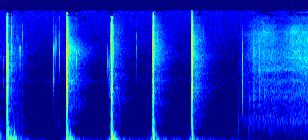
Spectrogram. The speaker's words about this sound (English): Gotta shake that out. Just slap myself. This is the first time I've ever slapped myself on air. Gotta slap the days off my face.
